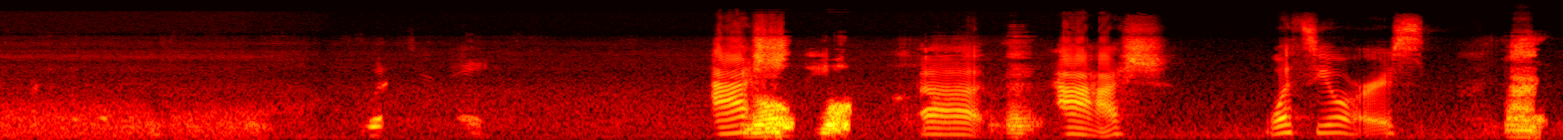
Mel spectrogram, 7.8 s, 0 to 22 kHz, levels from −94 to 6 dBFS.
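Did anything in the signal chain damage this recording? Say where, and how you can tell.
Yes, and it happened in call processing. You can hear speech suppressed in double talk: the speech ducks at 0.0 to 0.71 s, 1.81 to 2.65 s, 3.54 to 4.08 s and 5.22 to 5.32 s, dropping by roughly 10 to 25 dB, deepest around 2 s. That's likely an echo canceller that couldn't separate the two overlapping talkers and pulled both down.

The other side's voice leaking through is also there. It's faint from 0.03 to 1.91 s, around 20 dB under the speech. From 2.57 to 5.23 s, and again from 7.31 s to the end, it's actually louder than the talker. That's likely loudspeaker echo the canceller failed to remove from the mic.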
